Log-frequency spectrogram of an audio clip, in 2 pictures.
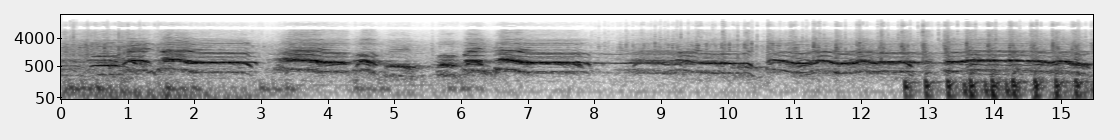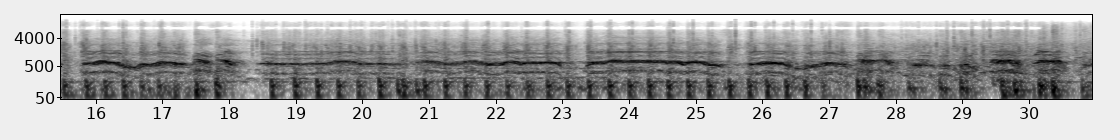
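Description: Football crowd singing a chant together in a stand, with steady rhythmic clapping joining in about 13 seconds in.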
